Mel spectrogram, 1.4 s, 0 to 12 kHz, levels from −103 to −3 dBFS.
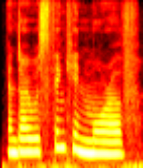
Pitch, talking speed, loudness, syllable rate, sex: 235 Hz, 250 wpm, -12 LUFS, 5.6 syllables/s, female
